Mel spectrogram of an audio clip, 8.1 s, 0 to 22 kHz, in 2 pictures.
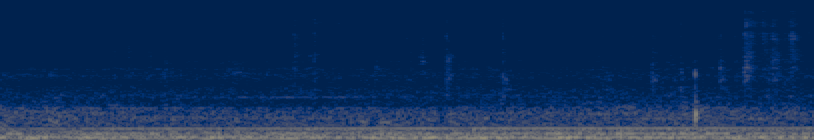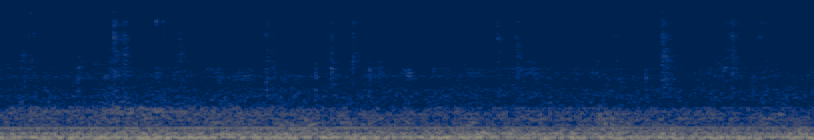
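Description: Cabin noise of an E6-series Komachi shinkansen train running at speed: a steady low rumble from the wheels and track, with a steady hum and a few faint clicks.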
